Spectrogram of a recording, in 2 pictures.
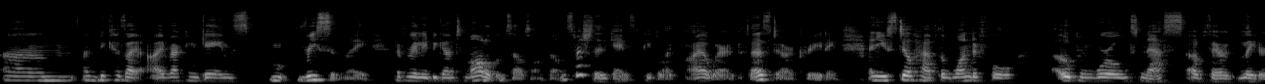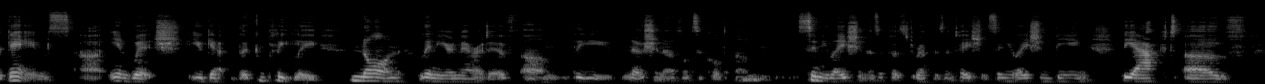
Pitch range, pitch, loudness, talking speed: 155-220 Hz, 175 Hz, -36 LUFS, 160 wpm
